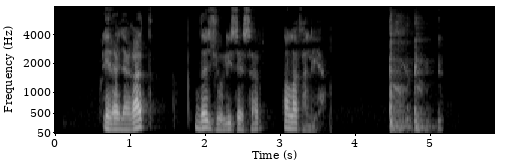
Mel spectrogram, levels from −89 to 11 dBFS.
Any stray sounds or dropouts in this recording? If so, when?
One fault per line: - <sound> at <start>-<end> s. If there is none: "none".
- cough at 4.4-5.2 s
